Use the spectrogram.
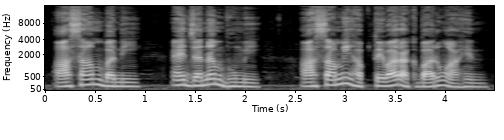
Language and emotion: Sindhi, neutral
